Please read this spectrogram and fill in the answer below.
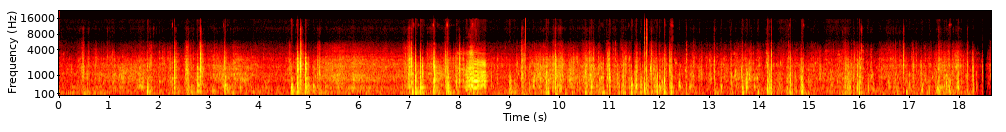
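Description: Irregular knocks and clatter of a fisherman working a handline over the gunwale of a small fishing boat, with wind on the microphone and water noise underneath; the knocking is busiest about a third of the way in.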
